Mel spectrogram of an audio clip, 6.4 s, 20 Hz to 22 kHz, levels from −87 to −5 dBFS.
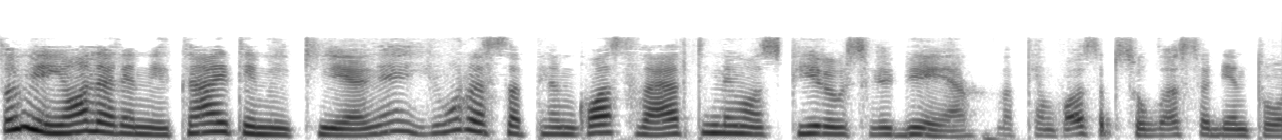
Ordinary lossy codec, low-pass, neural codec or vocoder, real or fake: MP3, 48 kbps; 7.2 kHz; codec, 16 kHz, 0.5 kbps, X-Codec, HuBERT features, trained on general audio; fake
